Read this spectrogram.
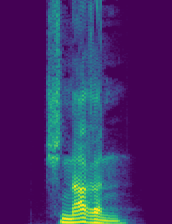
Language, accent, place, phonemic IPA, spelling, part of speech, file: German, Germany, Berlin, /ˈʃnarən/, schnarren, verb, De-schnarren.ogg
- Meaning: to utter a croaky sound, to snar, to snarl, to squawk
